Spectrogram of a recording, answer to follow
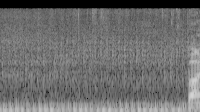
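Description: Four-stroke Star Racing Yamaha motocross bikes idling as they warm up, a steady low engine drone.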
